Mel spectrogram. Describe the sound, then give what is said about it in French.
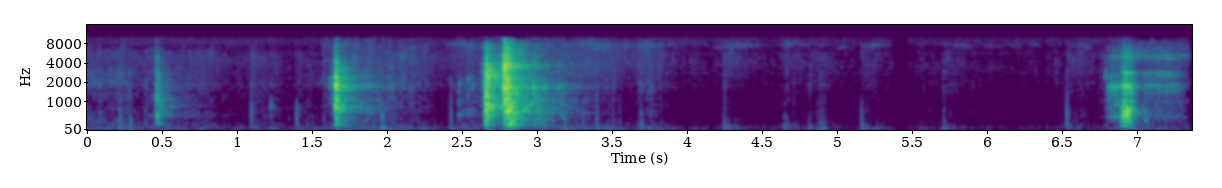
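An air-regeneration apparatus mounted overhead, which supplies oxygen and absorbs carbonic acid by a half-chemical, half-mechanical process, is switched on: several mechanical clunks and clicks, the loudest in the middle, over a steady low machine hum that runs throughout. Nobody speaks. “qui, d'une part, fournit l'oxygène et qui, d'autre part, absorbe l'acide carbonique par un procédé mi-chimique, mi-mécanique.”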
